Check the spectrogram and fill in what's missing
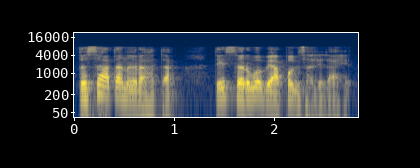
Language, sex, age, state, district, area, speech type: Marathi, male, 30-45, Maharashtra, Kolhapur, urban, spontaneous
